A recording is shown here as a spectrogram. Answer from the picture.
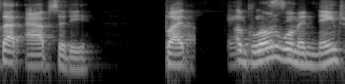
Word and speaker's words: Abcde: a b c d e and apparently you pronounce that absidy but a grown woman named her child abdce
